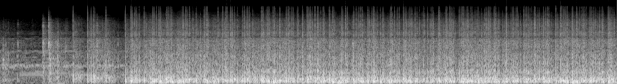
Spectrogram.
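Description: Finale barrage of a wide star mine fireworks display. A few separate bangs come first, then about a second in a dense, continuous roll of crackling and booming begins as many shells burst at once.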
